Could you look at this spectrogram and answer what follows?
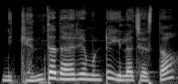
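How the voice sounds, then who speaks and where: A woman's voice: on the high side, quick pace, mellow, close to an everyday voice. A woman reading a story voices a spiteful young female college bully with a taunting, contemptuous manner. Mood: scornful.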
